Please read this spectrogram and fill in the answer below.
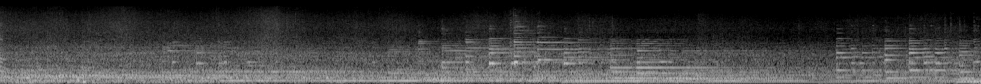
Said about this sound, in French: Le ferry qui part pour Athènes, un énorme bateau bleu, blanc et rouge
